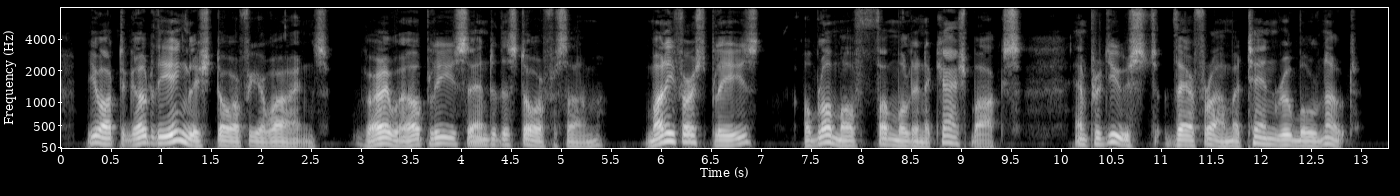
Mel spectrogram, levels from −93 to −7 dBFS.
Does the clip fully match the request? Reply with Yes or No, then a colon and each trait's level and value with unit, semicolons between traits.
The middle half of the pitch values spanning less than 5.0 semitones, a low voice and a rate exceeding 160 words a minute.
No: wide, 5.6 semitones; low, 105 Hz; average, 180 wpm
